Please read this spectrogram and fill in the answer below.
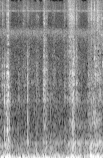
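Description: Faint rustling and a few light ticks from paper craft tags and a thin embossed metal sheet being shifted in the hands, over near-silent room tone.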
